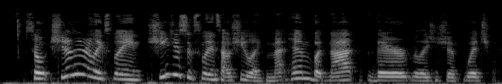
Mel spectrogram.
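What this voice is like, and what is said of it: Usual voice. Nothing is said of it.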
